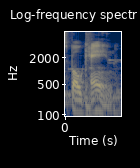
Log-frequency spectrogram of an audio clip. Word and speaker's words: Spokane: and children are in Louisville Kentucky uh that's Spokane right common popular pronunciation Spokane Spokane prevailing local pronunciation Spokane Spokane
